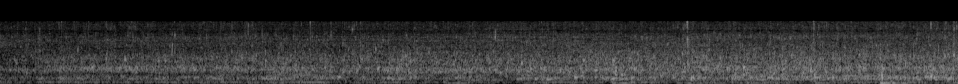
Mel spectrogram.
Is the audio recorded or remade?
recorded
